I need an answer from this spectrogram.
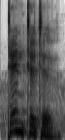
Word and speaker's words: tentative: today's word is tentative see there are three syllables ten to two and you stress on the first syllable ten so you say ten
